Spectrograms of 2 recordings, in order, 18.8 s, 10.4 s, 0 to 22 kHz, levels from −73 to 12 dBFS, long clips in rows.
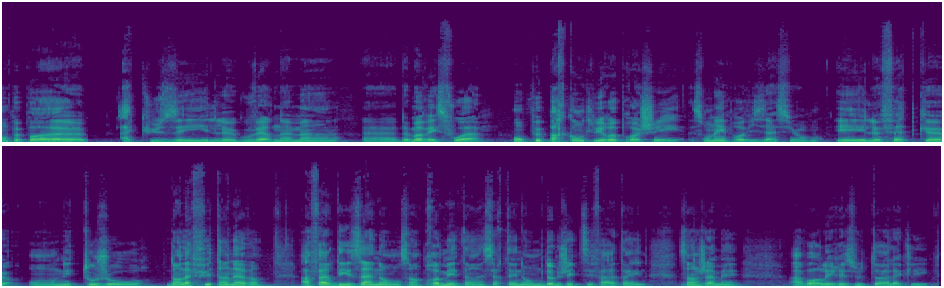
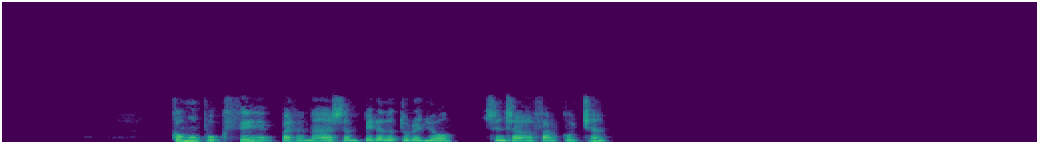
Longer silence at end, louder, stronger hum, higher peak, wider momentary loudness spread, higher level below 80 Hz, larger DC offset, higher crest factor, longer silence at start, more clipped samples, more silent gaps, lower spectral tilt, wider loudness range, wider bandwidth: second, 0.05 s vs 4.3 s; about the same, -20 LUFS vs -18 LUFS; neither; about the same, 0 dBFS vs -2 dBFS; first, 10 LU vs 5 LU; first, -52 dBFS vs -64 dBFS; neither; about the same, 20 dB vs 20 dB; second, 0 s vs 1.7 s; neither; neither; about the same, -5 dB/octave vs -5.5 dB/octave; second, 3 LU vs 8 LU; first, 19.5 kHz vs 7.6 kHz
